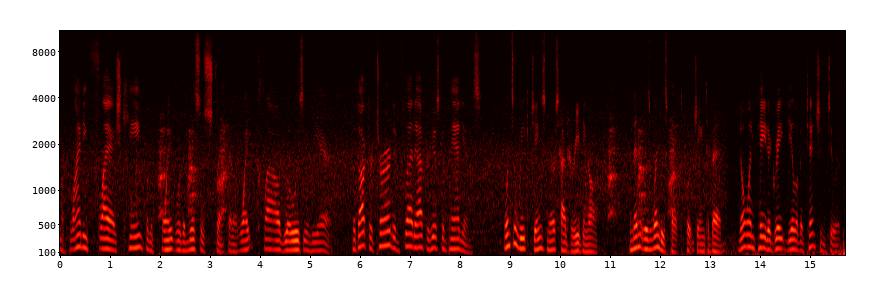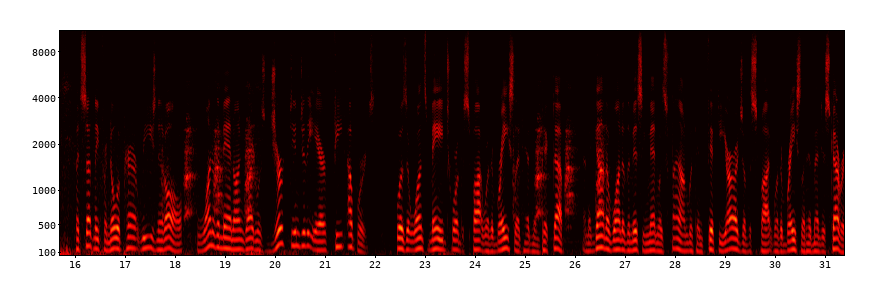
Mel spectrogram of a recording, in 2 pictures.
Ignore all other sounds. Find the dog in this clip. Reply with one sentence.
You can hear the dog from 1.5 to 3.5 s, from 10.5 to 12.5 s, from 17.7 to 19.7 s and from 24.8 to 26.8 s.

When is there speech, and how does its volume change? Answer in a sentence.
You can hear the speech from 0.0 to 31.3 s, at a steady volume.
